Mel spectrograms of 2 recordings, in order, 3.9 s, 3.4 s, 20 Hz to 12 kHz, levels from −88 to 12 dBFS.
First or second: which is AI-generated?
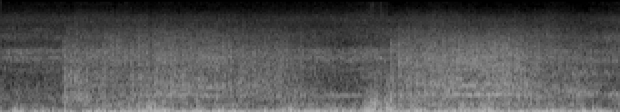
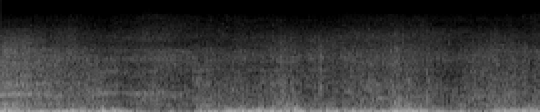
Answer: second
